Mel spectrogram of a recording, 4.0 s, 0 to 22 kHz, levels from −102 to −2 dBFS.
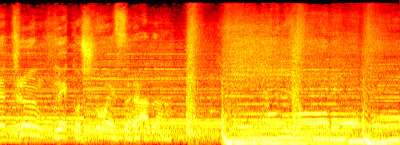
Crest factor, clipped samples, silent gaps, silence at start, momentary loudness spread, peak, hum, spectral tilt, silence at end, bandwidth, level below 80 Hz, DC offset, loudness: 12 dB; under 0.1%; none; 0 s; 4 LU; 0 dBFS; none; -4.5 dB/octave; 0 s; over 20 kHz; -20 dBFS; under 0.1%; -14 LUFS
